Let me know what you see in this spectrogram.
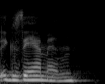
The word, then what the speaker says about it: examen: which is examine. Now, this one is the Latin word. It's spelled E-X-A-M-E-N. It's very similar to the verb examine that you've probably heard of, which is to like to dig into something, to understand something better, to search something.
